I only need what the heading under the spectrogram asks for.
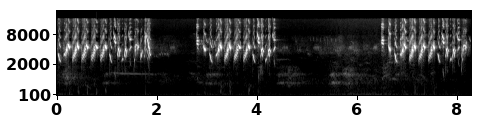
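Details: Caged wild European goldfinch in continuous song, three bursts of fast liquid twitters with short gaps between them, bright descending notes repeated quickly, nothing else audible.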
